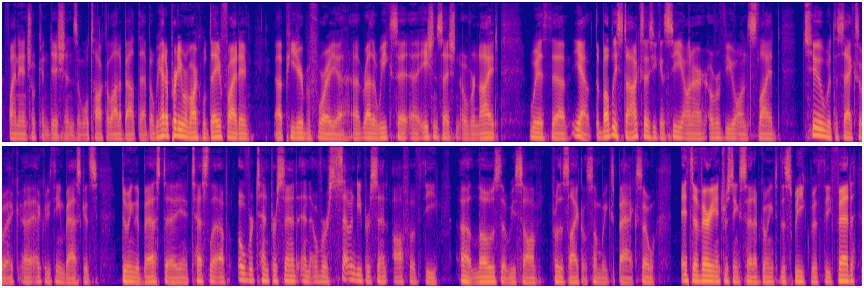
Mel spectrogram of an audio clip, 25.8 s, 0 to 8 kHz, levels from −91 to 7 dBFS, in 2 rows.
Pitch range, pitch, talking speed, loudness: 95-115 Hz, 100 Hz, 210 wpm, -24 LUFS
